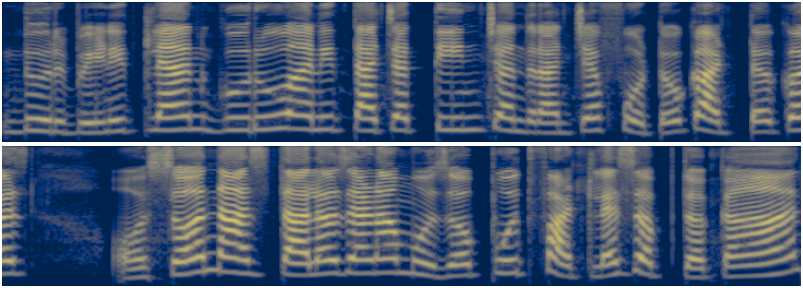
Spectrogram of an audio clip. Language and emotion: Goan Konkani, happy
